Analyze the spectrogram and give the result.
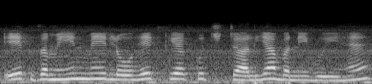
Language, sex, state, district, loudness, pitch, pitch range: Hindi, female, Punjab, Fazilka, -14 LUFS, 230 Hz, 210-255 Hz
